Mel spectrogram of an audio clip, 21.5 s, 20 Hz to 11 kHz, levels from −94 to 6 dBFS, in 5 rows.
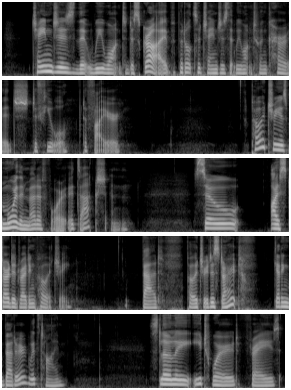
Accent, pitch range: American, 155-195 Hz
